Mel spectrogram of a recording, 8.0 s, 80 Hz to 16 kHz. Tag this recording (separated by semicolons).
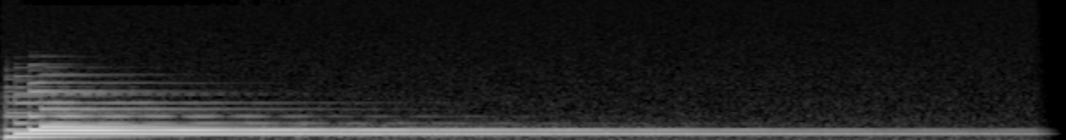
collab-2; el; guitar; Jordan-Mills; lo-fi; lofi; mojomills; tape; vintage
